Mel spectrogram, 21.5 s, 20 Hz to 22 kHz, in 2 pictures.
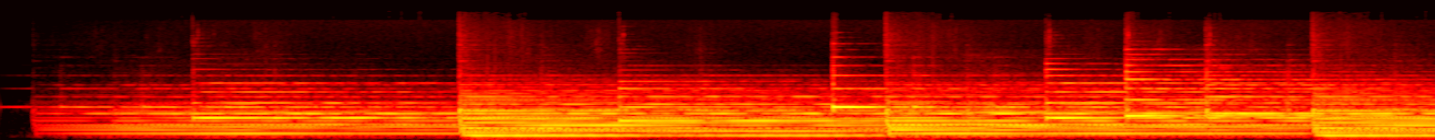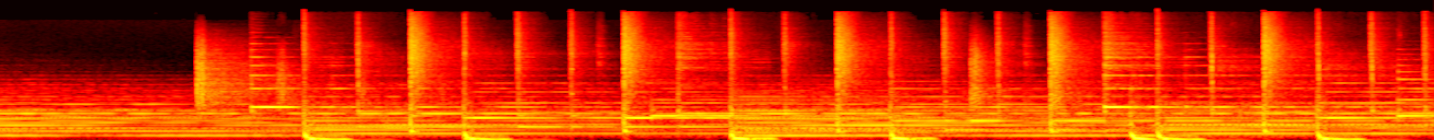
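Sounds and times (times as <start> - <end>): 
chill out piano groove: 0.3 - 21.5.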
